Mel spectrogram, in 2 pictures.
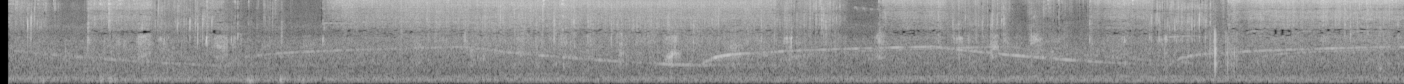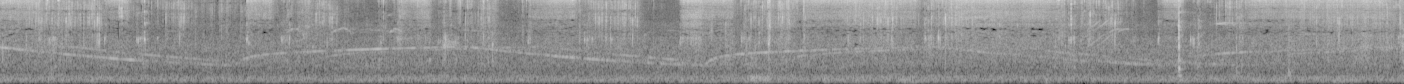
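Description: A faint siren wailing, its pitch rising and falling slowly about once every four seconds, over a steady hiss.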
